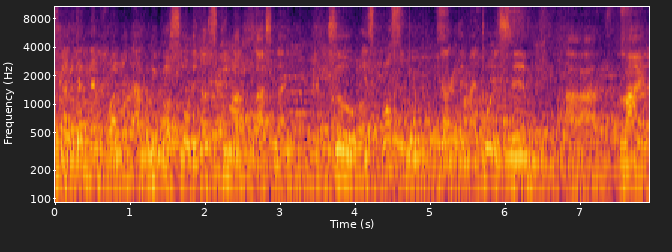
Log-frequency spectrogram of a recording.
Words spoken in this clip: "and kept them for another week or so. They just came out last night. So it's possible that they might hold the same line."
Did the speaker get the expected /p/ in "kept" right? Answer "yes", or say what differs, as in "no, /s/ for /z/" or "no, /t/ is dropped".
no, /p/ is dropped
